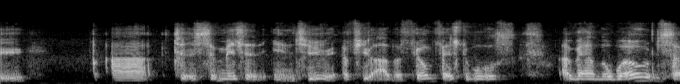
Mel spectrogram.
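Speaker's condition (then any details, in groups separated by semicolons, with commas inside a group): Cerebral palsy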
